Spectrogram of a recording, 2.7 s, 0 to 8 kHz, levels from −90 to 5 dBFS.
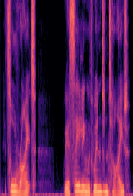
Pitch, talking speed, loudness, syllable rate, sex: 205 Hz, 200 wpm, -17 LUFS, 6.3 syllables/s, female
